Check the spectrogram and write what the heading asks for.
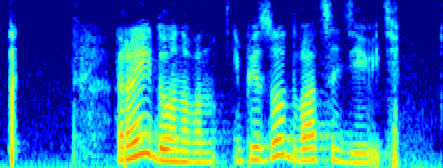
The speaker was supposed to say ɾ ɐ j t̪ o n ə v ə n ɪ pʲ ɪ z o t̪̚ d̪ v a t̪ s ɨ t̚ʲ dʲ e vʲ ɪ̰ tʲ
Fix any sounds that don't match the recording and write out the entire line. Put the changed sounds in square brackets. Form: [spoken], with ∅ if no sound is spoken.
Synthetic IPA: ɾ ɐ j [d̪] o n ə v ə n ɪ pʲ ɪ z o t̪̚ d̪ v a t̪ s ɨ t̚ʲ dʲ e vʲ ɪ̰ tʲ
